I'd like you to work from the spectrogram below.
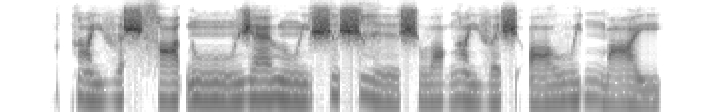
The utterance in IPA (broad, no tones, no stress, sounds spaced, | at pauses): k ɑ̃ j β ɪ ʃ sˤ ɑ ɗ ũː ʒ æ ð ũ j ʃ ɪ ʃ ɣ ɪː ʃ β ɒ ɡ ɑ̃ j β ɛ ʃ ʔ ɒ ɣ u j ŋ͡m ɑ j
